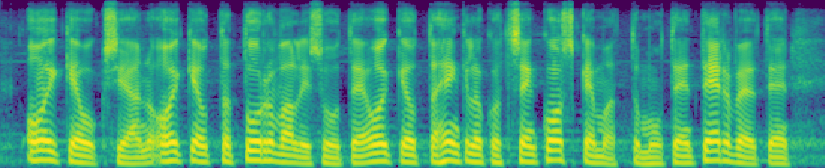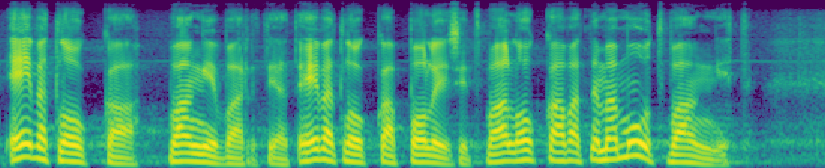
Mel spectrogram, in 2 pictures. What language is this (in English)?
Finnish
